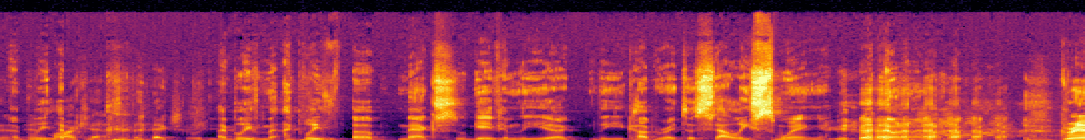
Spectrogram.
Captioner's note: laughing; laughter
